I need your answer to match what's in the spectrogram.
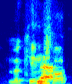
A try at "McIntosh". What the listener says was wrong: McIntosh. Just the A is not there, yeah.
